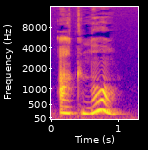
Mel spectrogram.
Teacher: окно ударение падает на второй слог а у нас безударная гласная поэтому произносим как а октябрь тоже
